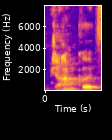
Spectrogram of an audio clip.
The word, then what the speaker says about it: Cankut: So my name is, it's written Cankut. It's pronounced Cankut. So the So, C is pronounced like a J.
